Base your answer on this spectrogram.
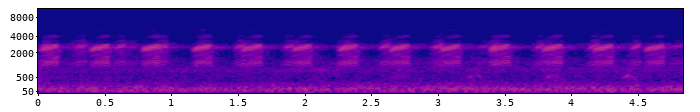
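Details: Rice paddy frog during farming preparation croaks in an even rhythm, brief grating notes about two and a half per second, set against faint low background rumble.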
